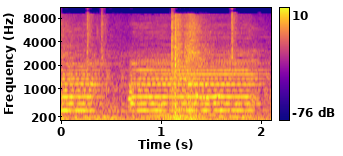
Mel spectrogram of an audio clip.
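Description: A horn sounds twice at one steady pitch, a short blast and then a longer one of about a second, over a few sharp bangs from the show's pyrotechnics.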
